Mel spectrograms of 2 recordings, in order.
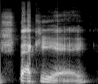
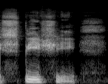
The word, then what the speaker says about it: specie: And that was the final remaining link between the dollar and what is called, I say specie. That's the Latin pronunciation. Americans would say specie, S-P-E-C-I-E, specie.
